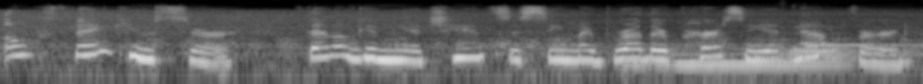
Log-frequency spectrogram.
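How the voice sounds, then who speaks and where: A woman's voice: sits high, lively intonation, moderate pace. A woman voicing a sweet, earnest female tank engine in an audio drama, speaking politely. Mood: grateful. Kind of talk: audio drama character reading. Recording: music behind the voice.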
